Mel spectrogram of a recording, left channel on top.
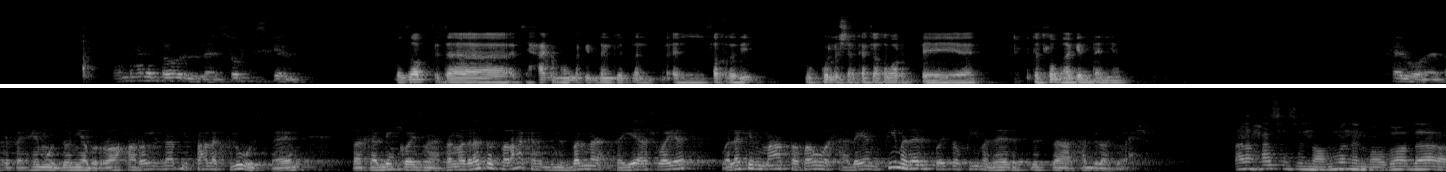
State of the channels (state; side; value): different; both; correlation -0.01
